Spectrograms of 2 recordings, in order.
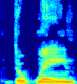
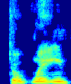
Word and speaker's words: Dwayne: Oh, Dwayne Johnson. What is that? I love how you hard hit that W. Dwayne. Dwayne. It's not one syllable. It's two.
